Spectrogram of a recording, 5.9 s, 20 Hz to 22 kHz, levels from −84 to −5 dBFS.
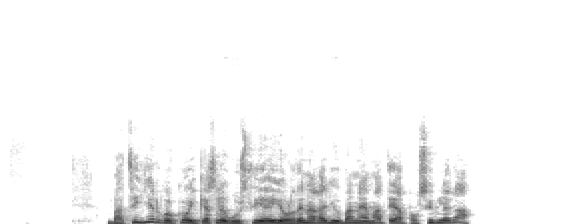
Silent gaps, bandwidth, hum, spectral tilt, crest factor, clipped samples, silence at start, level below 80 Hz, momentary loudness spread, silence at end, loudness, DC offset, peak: none; 9.2 kHz; none; -7 dB/octave; 16 dB; under 0.1%; 1.1 s; -64 dBFS; 10 LU; 1.2 s; -26 LUFS; under 0.1%; -10 dBFS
